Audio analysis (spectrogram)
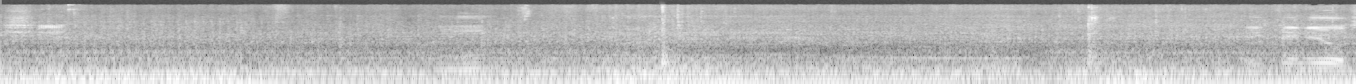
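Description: A car's engine drones steadily with a low rumble on a road trip toward the coast, the clutch held down, with a voice speaking over it.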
